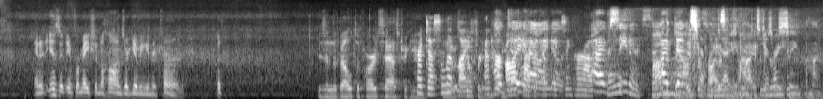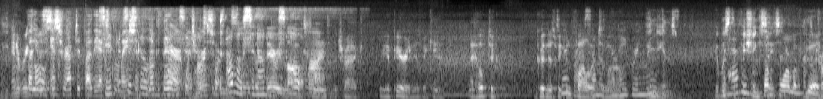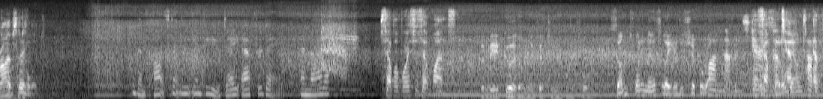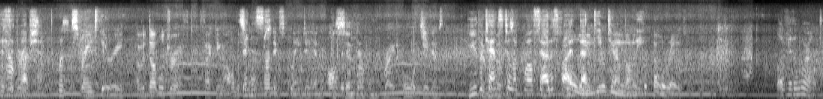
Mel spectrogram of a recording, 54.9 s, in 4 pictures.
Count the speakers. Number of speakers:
ten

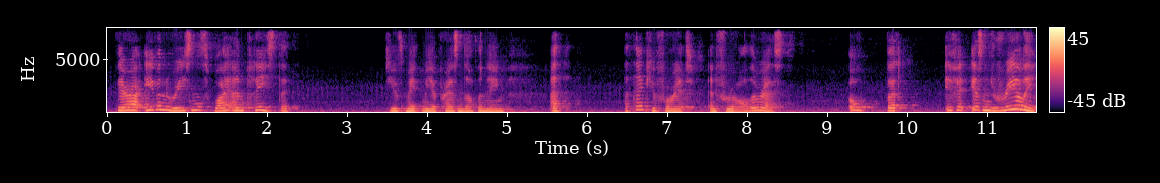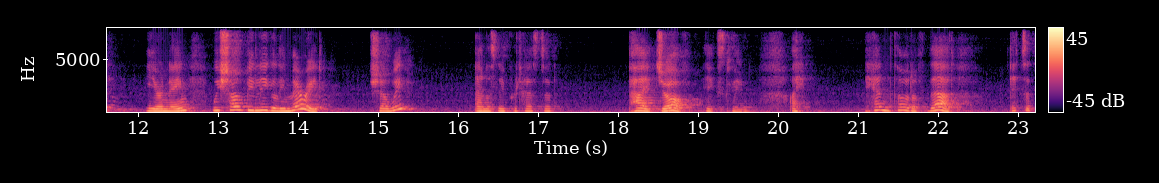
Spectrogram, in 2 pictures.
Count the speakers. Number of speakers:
one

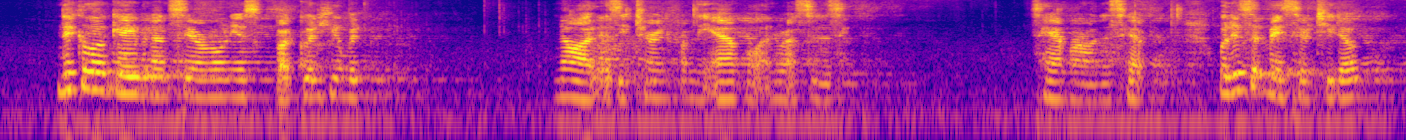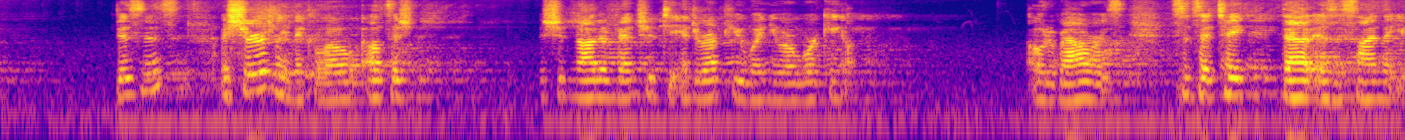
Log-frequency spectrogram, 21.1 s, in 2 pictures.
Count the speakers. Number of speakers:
one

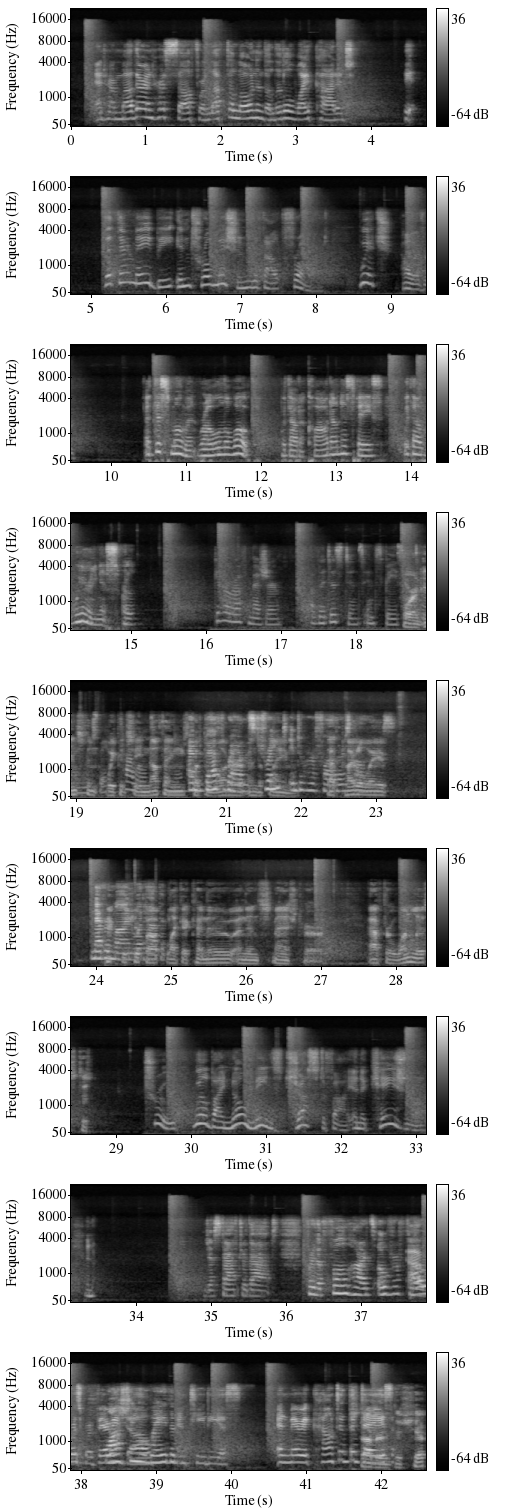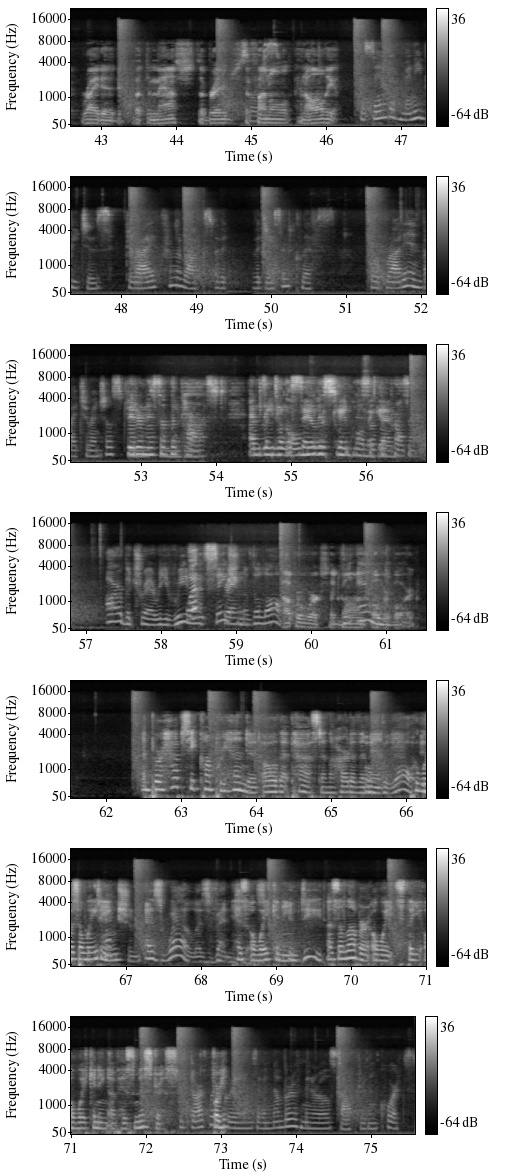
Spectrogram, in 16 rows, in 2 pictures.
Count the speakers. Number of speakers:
six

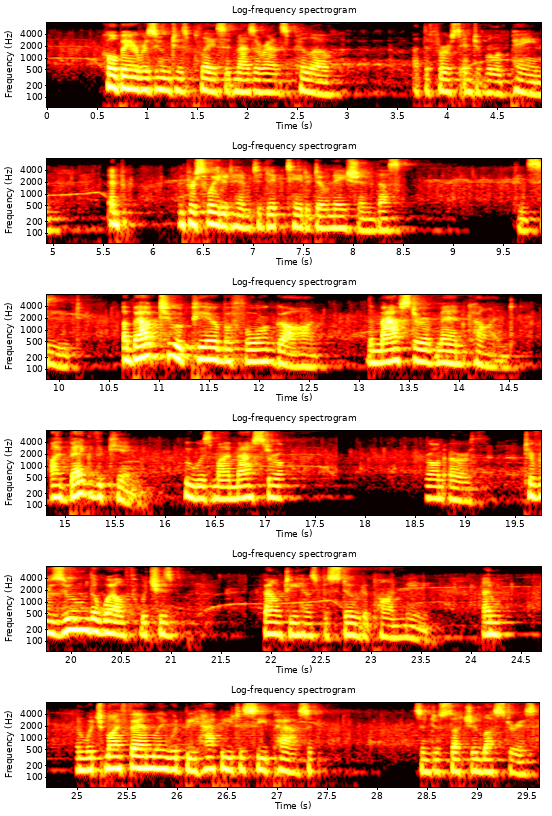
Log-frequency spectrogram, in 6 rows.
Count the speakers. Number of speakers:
one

